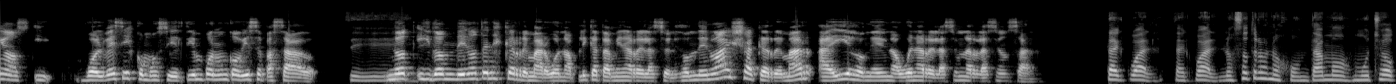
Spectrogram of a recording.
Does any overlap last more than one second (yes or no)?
no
